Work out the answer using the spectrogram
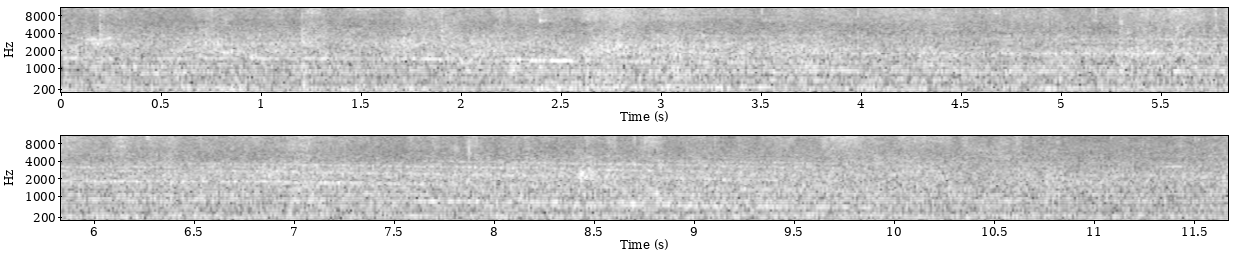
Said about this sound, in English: That's the sound of the train coming in, right there.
